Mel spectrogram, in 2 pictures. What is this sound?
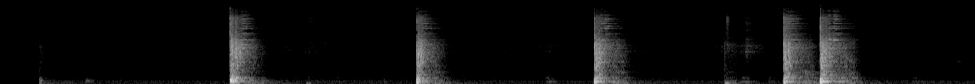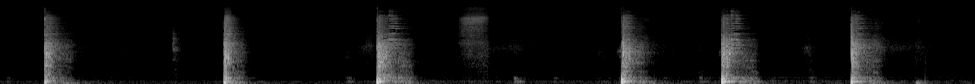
sound of a table banging with objects on it
bang, table, hit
